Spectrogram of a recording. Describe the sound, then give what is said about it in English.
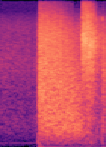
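A single loud gunshot bursts out of near silence during a battle in the rain, its sharp crack followed by a roaring tail that holds for nearly a second before fading. “As Haney returns intermittent fire, Ronald watches from the next room. More soldiers advance in the rain.”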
